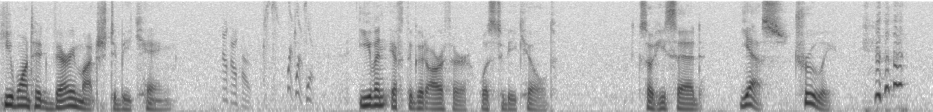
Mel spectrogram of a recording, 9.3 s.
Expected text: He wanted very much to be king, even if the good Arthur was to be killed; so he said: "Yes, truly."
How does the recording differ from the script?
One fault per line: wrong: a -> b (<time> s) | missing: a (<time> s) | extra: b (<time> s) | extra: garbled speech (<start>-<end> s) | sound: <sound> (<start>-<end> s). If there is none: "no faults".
sound: chirp (2.2-3.2 s)
sound: laugh (8.6-9.1 s)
